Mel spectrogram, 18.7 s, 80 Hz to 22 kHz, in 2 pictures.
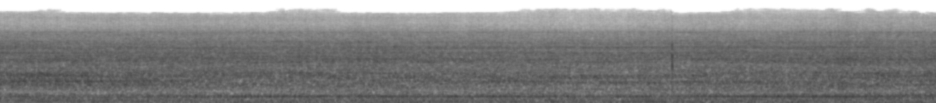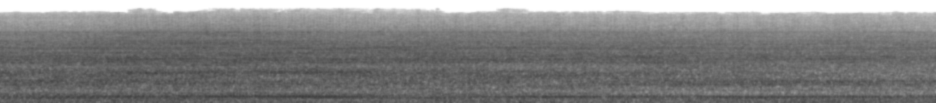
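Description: A 1996–2000 Honda Civic's four-cylinder engine idling steadily.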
